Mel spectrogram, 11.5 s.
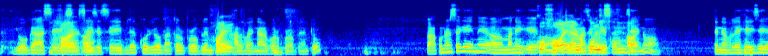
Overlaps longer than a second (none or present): present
